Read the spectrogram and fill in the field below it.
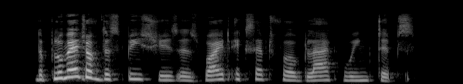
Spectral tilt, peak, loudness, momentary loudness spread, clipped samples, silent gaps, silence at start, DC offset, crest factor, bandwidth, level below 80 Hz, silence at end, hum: -4 dB/octave; -4 dBFS; -27 LUFS; 16 LU; under 0.1%; none; 0.35 s; under 0.1%; 24 dB; 11.5 kHz; -84 dBFS; 0.5 s; none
